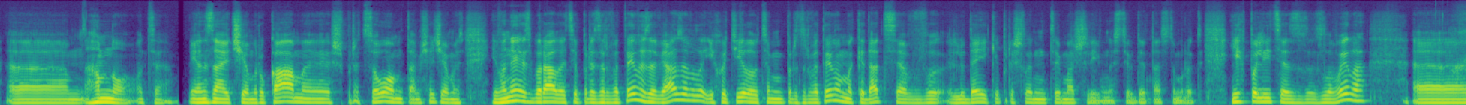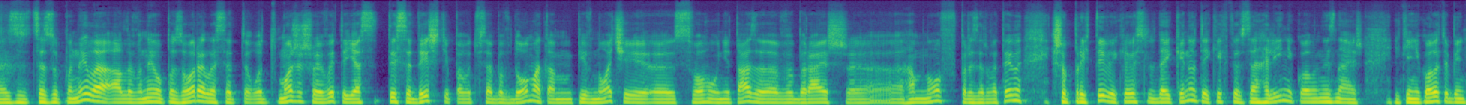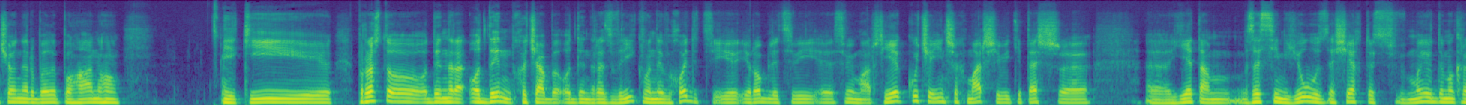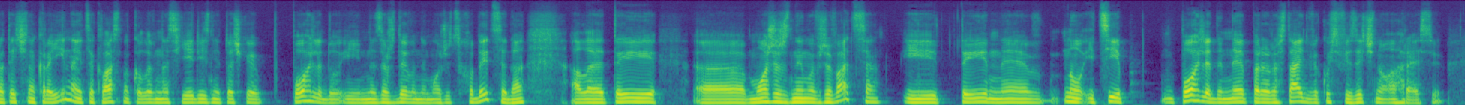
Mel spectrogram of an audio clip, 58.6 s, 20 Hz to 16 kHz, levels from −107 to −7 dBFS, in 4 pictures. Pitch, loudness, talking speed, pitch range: 125 Hz, -19 LUFS, 155 wpm, 120-140 Hz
